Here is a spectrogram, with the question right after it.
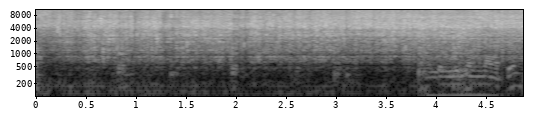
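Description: Sliced onions sizzle and crackle steadily in a hot pan as the base for Filipino pork igado, a loud, continuous frying hiss with occasional stirring scrapes and a brief low hum near the end.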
